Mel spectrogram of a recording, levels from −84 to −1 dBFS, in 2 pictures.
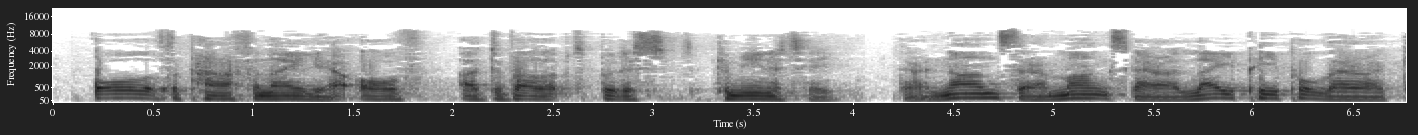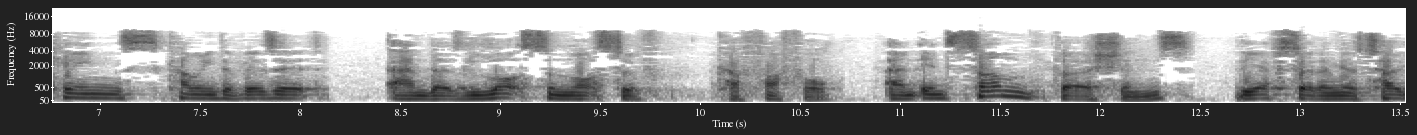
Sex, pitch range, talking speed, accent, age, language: male, 95-120 Hz, 185 wpm, British, 40-59, English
